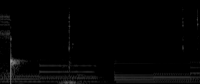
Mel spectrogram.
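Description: Intro music of held notes with animation sound effects over it: a sharp pop just after the start, the loudest thing here, a short low thud a little later, and a few light clicks near the end.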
